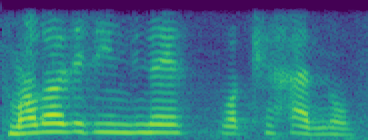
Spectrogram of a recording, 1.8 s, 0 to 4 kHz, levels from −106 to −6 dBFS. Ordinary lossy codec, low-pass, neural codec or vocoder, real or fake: none; 3.6 kHz; codec, 16 kHz in and 24 kHz out, 0.6 kbps, FocalCodec, streaming, 4096 codes; fake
